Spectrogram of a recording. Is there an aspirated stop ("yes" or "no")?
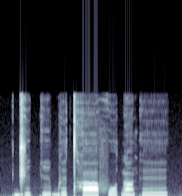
yes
